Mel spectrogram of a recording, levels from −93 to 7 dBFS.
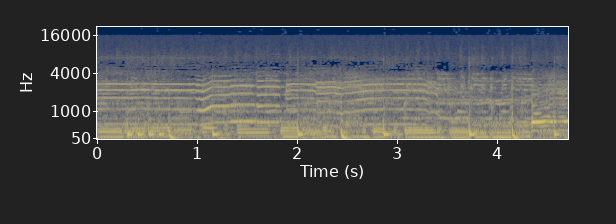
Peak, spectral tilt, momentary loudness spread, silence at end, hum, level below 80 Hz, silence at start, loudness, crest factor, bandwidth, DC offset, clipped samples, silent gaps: -4 dBFS; -6 dB/octave; 2 LU; 0 s; none; -30 dBFS; 0 s; -18 LUFS; 14 dB; 16.5 kHz; under 0.1%; under 0.1%; none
